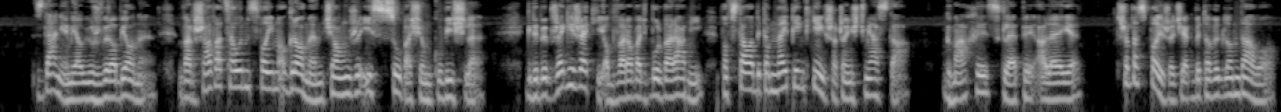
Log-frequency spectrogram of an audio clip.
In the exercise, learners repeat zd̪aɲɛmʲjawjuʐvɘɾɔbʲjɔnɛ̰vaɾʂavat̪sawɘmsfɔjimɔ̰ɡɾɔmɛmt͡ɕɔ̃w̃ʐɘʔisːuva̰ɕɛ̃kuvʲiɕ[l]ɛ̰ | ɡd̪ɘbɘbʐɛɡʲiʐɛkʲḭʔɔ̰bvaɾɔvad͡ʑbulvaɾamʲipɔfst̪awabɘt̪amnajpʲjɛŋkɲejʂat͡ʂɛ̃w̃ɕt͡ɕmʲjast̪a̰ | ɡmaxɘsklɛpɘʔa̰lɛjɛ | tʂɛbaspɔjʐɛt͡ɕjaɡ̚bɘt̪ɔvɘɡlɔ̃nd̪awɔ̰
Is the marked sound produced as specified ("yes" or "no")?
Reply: yes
